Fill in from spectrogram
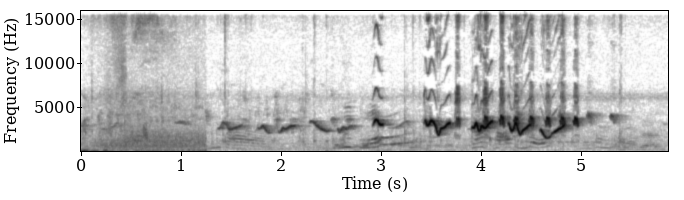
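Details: Chim ngũ sắc singing after a short burst of noise: softer wavering whistles build into a loud, fast cluster of warbled, swooping notes, then fade out.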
